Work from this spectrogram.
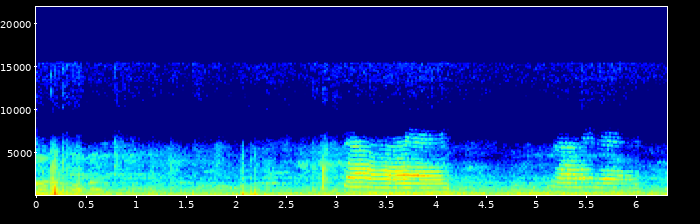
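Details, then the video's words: Pet cat giving two clear meows about two seconds apart, the first longer and steady, the second shorter, with soft clicks and a quiet background hum before them. "Cute pretty cat saying something to me"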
